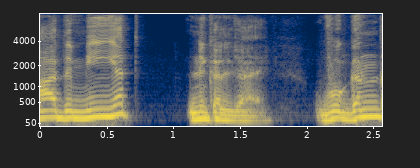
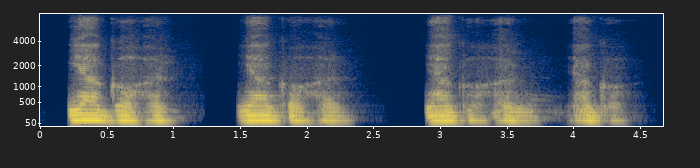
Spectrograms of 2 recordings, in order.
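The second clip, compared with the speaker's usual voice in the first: put-on very slow, very soft voice, lower; 7 semitones lower, 5 dB quieter than usual. Telling how you once saw Sarkar repeating a call, imitating a very slow, very soft voice. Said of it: "बड़ी ही धीरे धीरे, बहुत ही धीमी आवाज में कह रहे हैं".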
